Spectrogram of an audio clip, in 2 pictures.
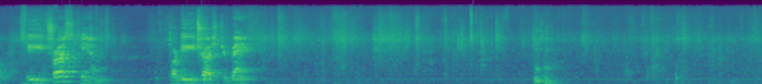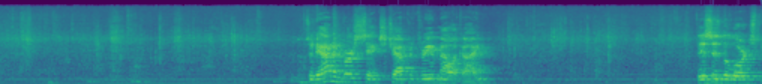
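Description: A middle-aged man reads aloud calmly, pausing between phrases.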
